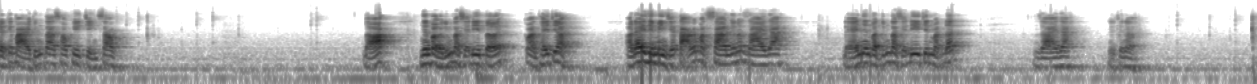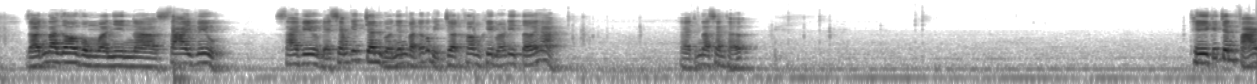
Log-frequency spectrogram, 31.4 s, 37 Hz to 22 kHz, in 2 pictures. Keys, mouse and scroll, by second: 0.1 scroll down 1, 0.8 alt+middle click, 3.9 click, 7.5 click, 10.2 r, 11.1-12.0 click, 12.0 scroll down 1, 13.0 click, 13.6-14.1 scroll down 1, 14.1 w, 14.6-15.5 click, 15.5 space, 17.8 space, 18.5 scroll down 1, 19.3-19.8 click, 21.6 space, 21.9 click, 22.1-22.8 space, 24.3 click, 24.6 scroll down 1, 25.5-26.1 alt+middle click, 27.1 click.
